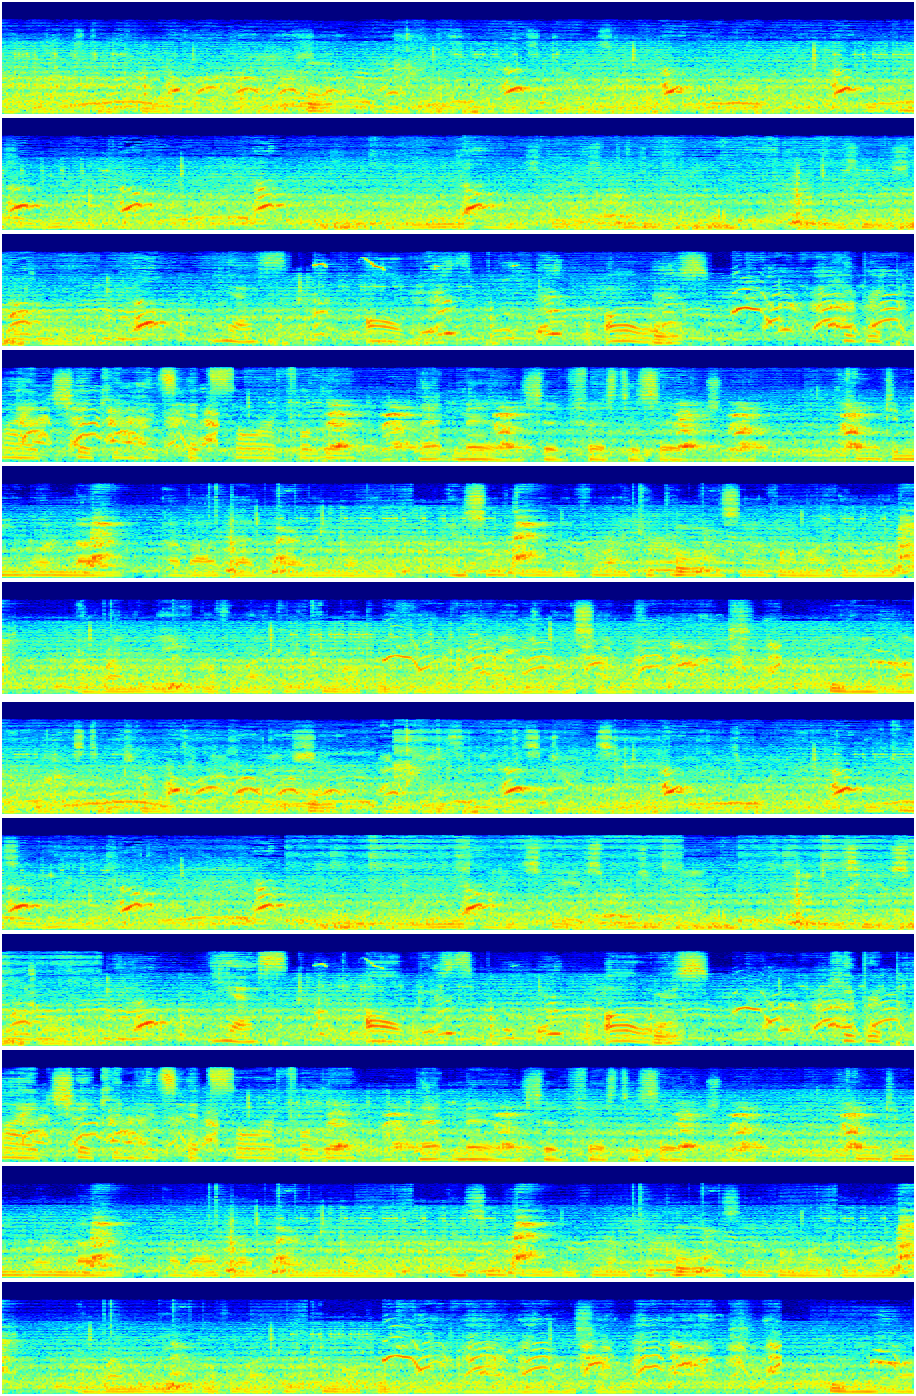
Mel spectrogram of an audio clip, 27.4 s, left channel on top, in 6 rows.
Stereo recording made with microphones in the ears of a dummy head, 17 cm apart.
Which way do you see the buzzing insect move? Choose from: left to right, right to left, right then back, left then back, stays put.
right then back.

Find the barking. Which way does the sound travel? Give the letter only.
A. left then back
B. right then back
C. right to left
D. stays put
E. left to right
A.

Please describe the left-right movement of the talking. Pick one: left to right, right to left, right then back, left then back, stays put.
right to left.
